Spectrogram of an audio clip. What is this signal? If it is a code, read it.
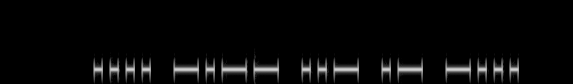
Morse code, heard as a keyed tone, about 15 wpm, 700 Hz. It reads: HYUAB
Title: Code Groups - 5 Letter:Numbers - 15wpm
